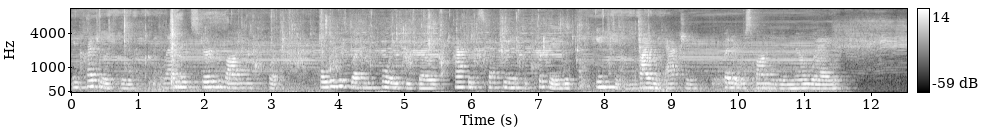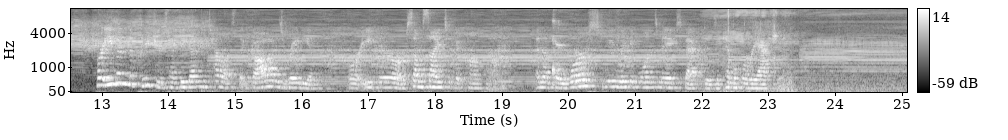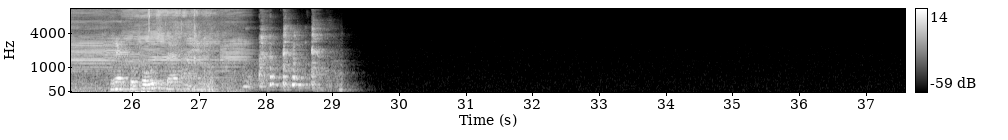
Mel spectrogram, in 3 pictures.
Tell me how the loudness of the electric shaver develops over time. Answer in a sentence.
The loudness of the electric shaver stays about the same.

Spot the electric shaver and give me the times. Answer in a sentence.
You can hear the electric shaver from 0.0 to 27.8 s.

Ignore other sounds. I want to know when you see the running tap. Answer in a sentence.
You can hear the running tap from 0.0 to 8.8 s.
